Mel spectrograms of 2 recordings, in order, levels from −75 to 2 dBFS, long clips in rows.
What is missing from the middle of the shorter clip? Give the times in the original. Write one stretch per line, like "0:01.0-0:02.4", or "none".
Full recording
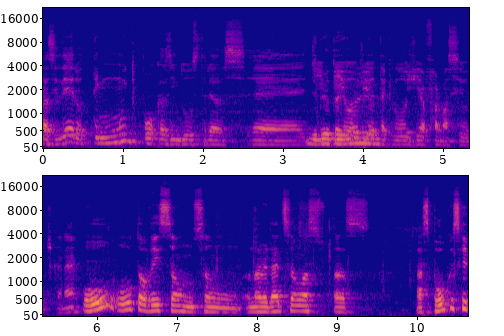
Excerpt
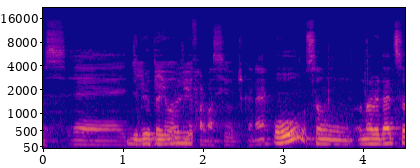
0:04.1-0:04.8
0:06.2-0:07.2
